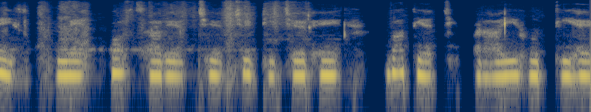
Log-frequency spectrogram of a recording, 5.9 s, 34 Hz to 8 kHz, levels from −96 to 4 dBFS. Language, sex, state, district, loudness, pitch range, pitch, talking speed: Hindi, female, Bihar, Supaul, -24 LUFS, 195-210 Hz, 200 Hz, 140 wpm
